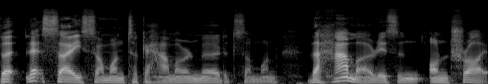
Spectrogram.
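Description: Bright and sharp, this voice carries an English accent at a moderate pace with ordinary pitch variation. The recording is very clean with a silent background. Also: man, very deep, low pitch for a man. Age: 40s. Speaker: entrepreneur and podcaster. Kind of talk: casual interview chat.

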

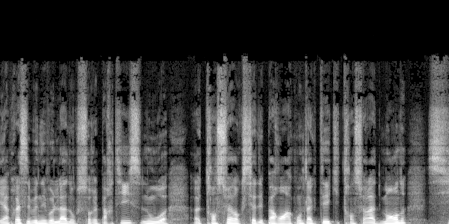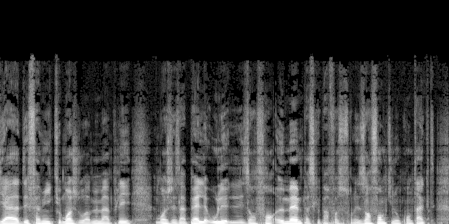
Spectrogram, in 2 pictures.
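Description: Very fast speech with fairly even intonation and a dark, mellow tone comes through a very clean recording with a silent background, the sound dry and close with no echo. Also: man, fairly high pitch for a man. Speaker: anti-bullying association founder. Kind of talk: interview. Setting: hotel room.

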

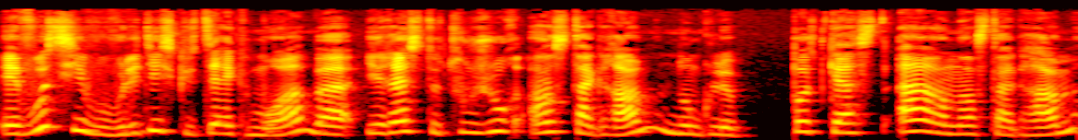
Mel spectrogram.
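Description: The recording is very clean, with a silent background. A high-pitched woman speaks fairly slowly with lively intonation. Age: 20s. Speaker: podcast host, student. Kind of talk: casual solo podcast talk.

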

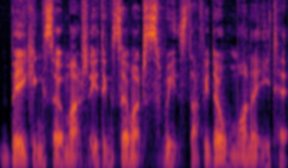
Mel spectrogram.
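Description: Speaking at a fairly quick pace, a man with a medium pitch and a British accent comes through in a very clean recording with a silent background. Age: 20s. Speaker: podcast co-host, former baking show contestant. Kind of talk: casual chat; reading listener mail aloud.

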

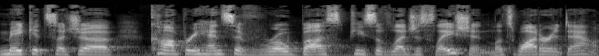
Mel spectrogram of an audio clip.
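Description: In a very clean recording with a silent background, a woman at medium pitch and moderate pace has an ordinary speaking voice. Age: 30s. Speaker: political talk show host. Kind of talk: casual chat with political commentary. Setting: studio livestream.

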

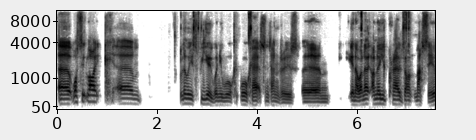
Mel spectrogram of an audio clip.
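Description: Fairly low in pitch, a man talks at a moderate pace with lively intonation. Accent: Birmingham. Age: 60s. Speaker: podcast host. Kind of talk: casual chat.

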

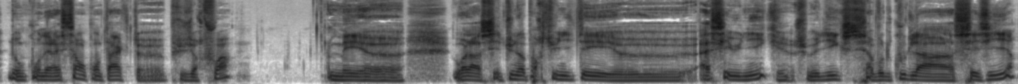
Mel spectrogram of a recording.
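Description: At a very slow pace, a man speaks in a medium pitch with ordinary pitch variation and very even loudness. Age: 50s. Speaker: media entrepreneur. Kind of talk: interview. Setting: office.

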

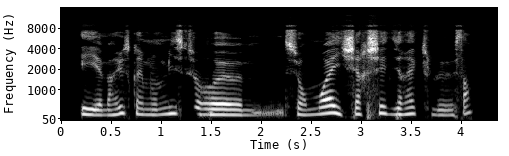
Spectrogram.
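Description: Over a quiet background, a woman speaks at medium pitch and a moderate pace with ordinary pitch variation, the sound dry and close with no echo. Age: 30s. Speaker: mother sharing breastfeeding experience. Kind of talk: interview testimony. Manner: halting, many hesitations and repetitions.

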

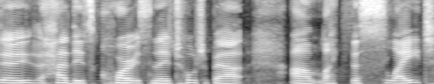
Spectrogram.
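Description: Very fast delivery with an Australian accent and a dry, close sound with no echo. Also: woman. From central Queensland, Australia. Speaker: podcast co-host, psychologist. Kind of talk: casual chat.

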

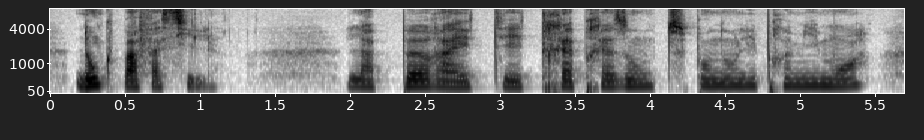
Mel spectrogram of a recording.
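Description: A woman's dark, mellow voice, fairly low in pitch, monotone and flat, very slow, on a very clean recording with a silent background. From Switzerland, Lausanne. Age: 50s. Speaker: teacher. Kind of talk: personal testimony interview. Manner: hesitant, many fillers.

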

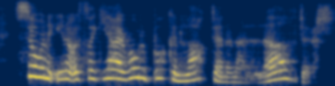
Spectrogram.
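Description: A woman speaks at a very fast pace in an Irish accent. Her pitch is high. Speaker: podcast host, author and actor. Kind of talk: casual interview.

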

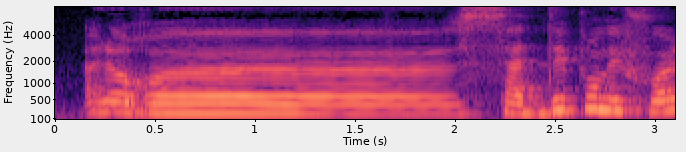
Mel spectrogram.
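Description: Intonation stays fairly even. The recording is very clean, with a silent background. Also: woman. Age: 20s. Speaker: assistant director and actors' language coach. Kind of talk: interview. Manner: hesitant, many fillers.

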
